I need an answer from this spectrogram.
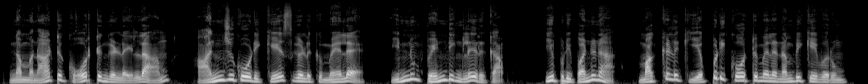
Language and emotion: Tamil, disgusted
